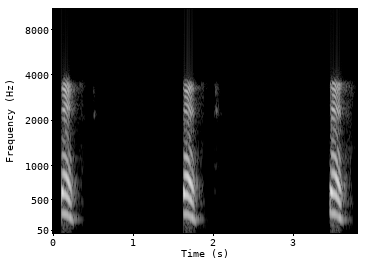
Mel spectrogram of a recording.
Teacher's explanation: Your tongue is touching the teeth ridge.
